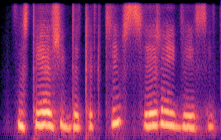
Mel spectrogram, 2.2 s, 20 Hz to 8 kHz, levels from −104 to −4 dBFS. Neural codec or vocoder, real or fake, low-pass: codec, 16 kHz, 0.5 kbps, FreqCodec, smaller model; fake; 7.2 kHz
